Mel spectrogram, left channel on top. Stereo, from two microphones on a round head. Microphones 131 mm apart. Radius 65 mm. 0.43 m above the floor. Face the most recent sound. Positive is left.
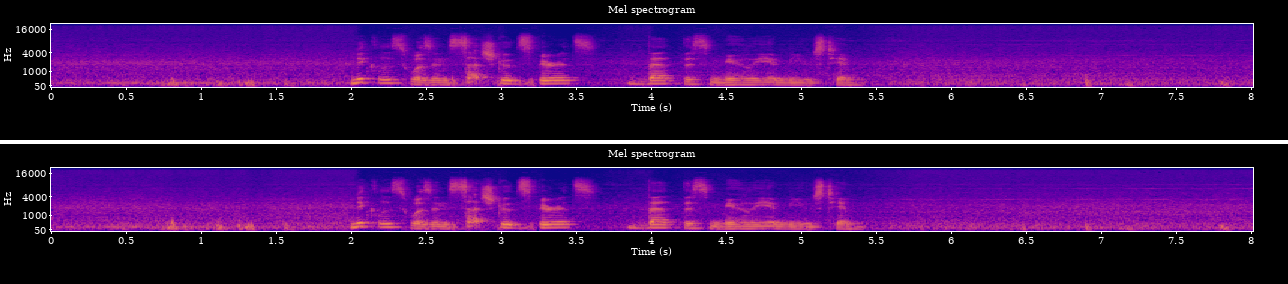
turn(degrees=-10)  # may be behind; listen again after turning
